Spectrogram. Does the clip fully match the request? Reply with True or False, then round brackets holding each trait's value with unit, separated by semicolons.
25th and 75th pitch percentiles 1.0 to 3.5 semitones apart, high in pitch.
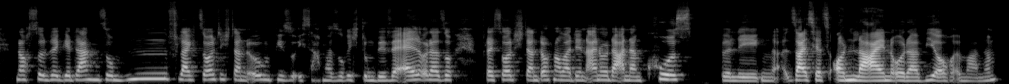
True (2.5 semitones; 200 Hz)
